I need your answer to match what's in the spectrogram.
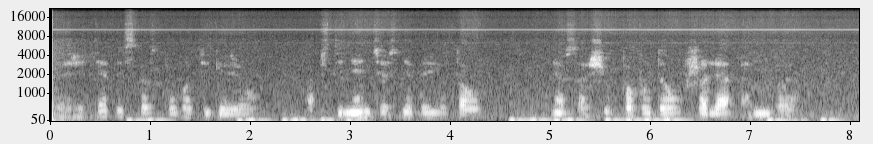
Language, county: Lithuanian, Vilnius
